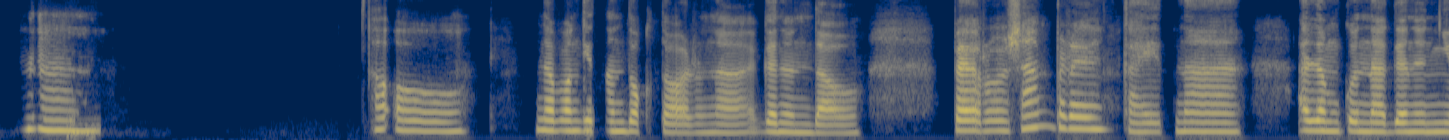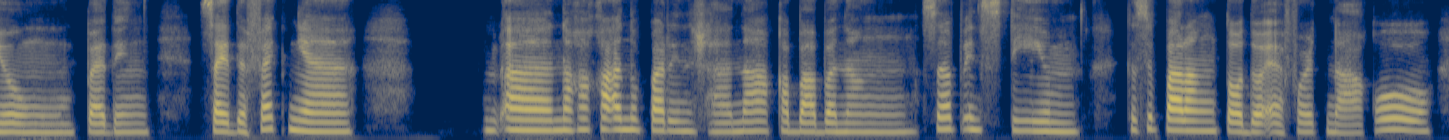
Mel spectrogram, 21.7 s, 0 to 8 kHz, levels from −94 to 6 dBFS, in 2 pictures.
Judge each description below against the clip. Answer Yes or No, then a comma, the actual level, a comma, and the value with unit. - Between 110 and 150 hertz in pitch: No, high, 205 Hz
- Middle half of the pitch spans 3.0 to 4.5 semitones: No, narrow, 2.4 semitones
